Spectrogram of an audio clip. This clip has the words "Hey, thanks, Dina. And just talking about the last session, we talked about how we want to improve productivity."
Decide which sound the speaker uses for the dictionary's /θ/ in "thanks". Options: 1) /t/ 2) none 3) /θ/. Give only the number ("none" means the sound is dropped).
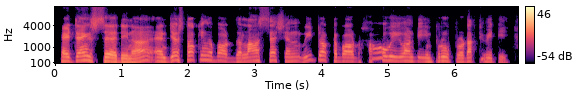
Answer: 1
